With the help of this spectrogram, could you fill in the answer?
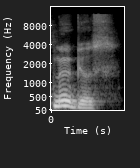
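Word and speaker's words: Möbius: the correct pronunciation of Mubius. Mubus. Uh was he German? Yes. Ah then it's Mubus.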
